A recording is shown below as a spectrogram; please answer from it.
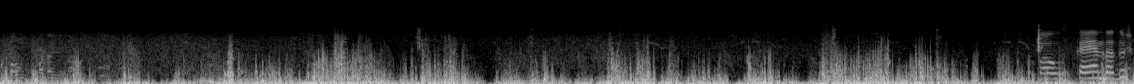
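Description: Strong wind blows hard against the microphone in an outdoor rural setting, loud buffeting gusts roaring almost continuously, with people talking underneath.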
